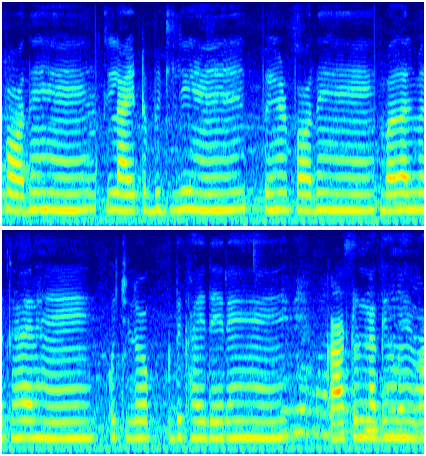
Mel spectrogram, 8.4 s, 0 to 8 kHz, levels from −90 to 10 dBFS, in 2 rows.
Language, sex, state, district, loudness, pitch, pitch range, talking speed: Hindi, female, Chhattisgarh, Korba, -29 LUFS, 225 Hz, 220-230 Hz, 165 wpm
